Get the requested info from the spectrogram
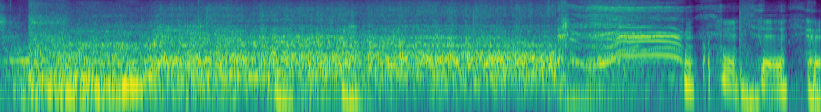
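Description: Honda Motocompacto electric scooter braking on its drum brakes, with its small tyres rolling on asphalt: a harsh, gritty scraping for about three seconds that then stops. A short laugh follows near the end.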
